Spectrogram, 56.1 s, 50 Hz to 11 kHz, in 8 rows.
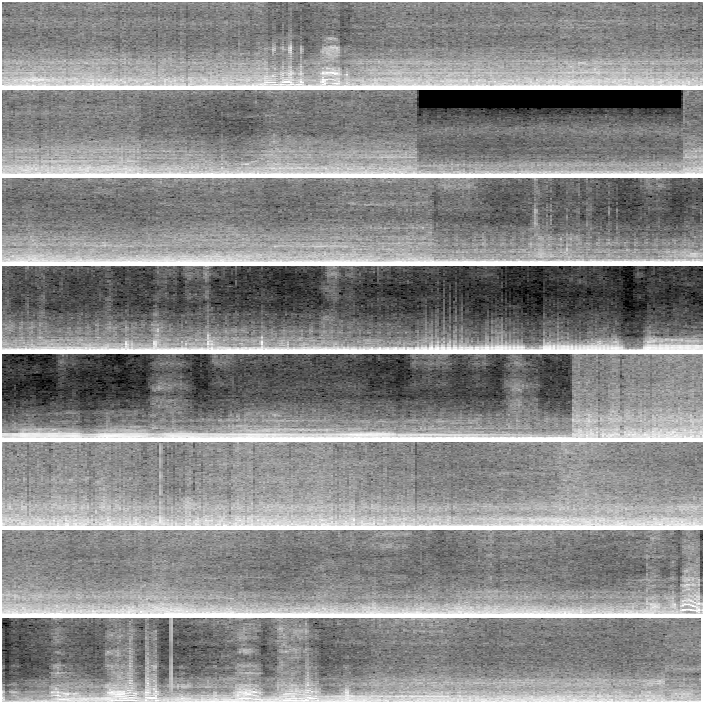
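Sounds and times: wind rushing over microphone: 0:00.0 - 0:18.8, 0:19.7 - 0:56.0
motorcycle engine revving: 0:00.0 - 0:56.0.

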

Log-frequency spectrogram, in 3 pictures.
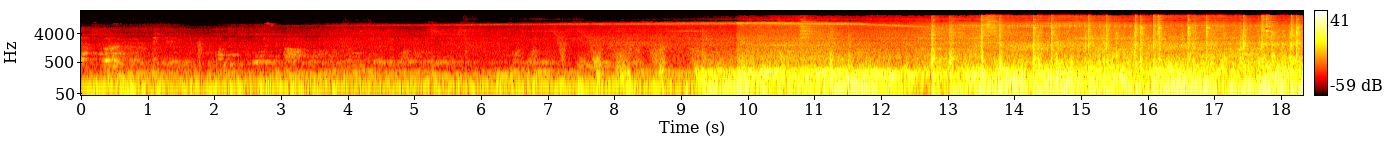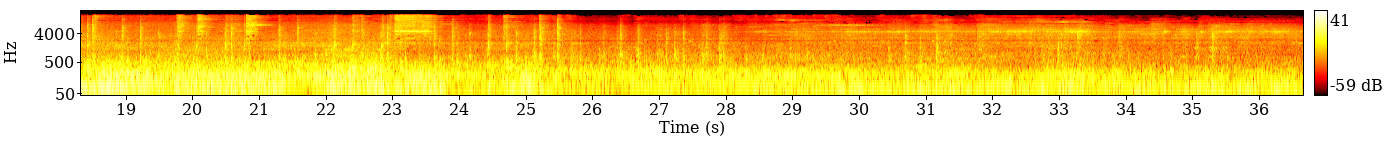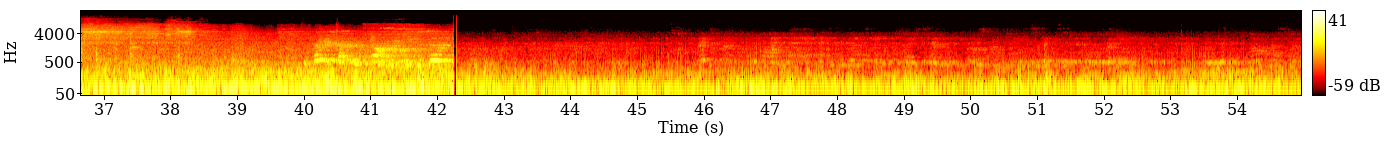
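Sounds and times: high wheel squeal: 0:07.5 - 0:13.7, 0:23.0 - 0:24.0, 0:28.2 - 0:38.7
diesel engines rumbling: 0:09.5 - 0:27.8
train wheels clicking over track: 0:09.8 - 0:39.0.

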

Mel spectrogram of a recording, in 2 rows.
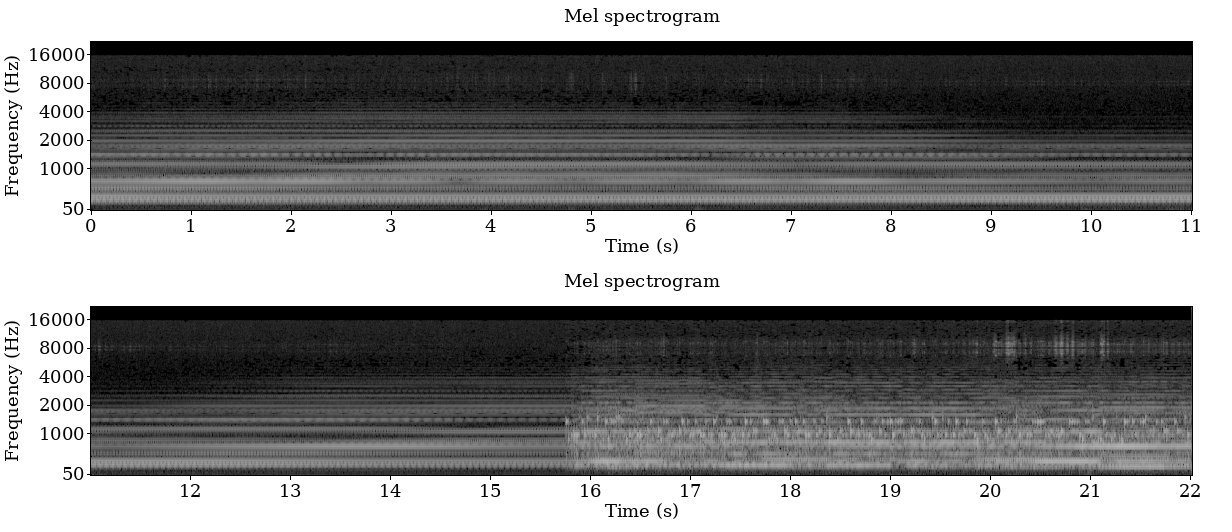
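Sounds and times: sustained synthesizer chord: 0:00.0 - 0:22.0.

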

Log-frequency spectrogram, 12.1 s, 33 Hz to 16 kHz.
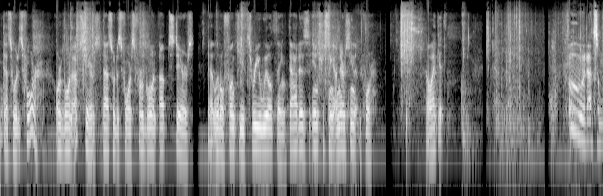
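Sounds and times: equipment knocking and scraping: 0:09.2 - 0:11.4.

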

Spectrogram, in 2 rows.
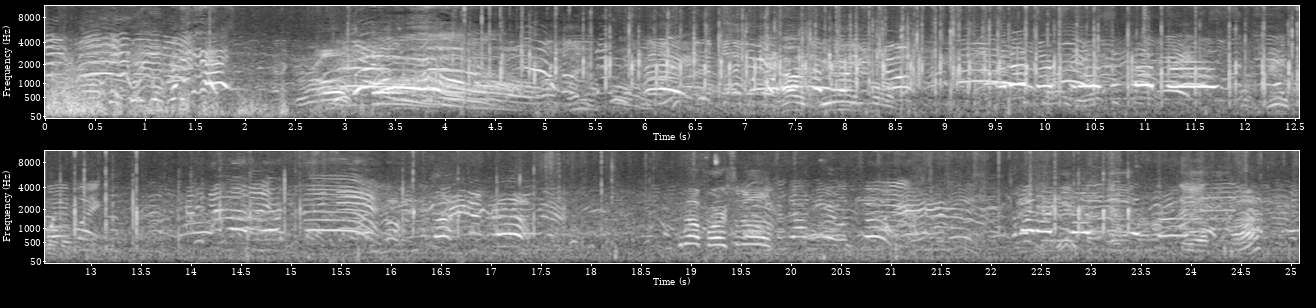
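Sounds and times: players and spectators shouting: 0:00.0 - 0:25.0.

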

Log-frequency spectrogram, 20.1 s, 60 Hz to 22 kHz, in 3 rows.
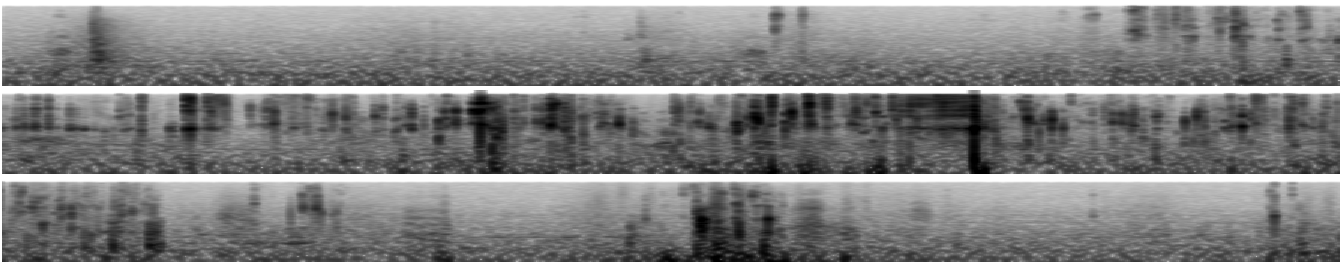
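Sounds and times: dog crunching popcorn: 0:05.4 - 0:15.2, 0:16.6 - 0:17.6.

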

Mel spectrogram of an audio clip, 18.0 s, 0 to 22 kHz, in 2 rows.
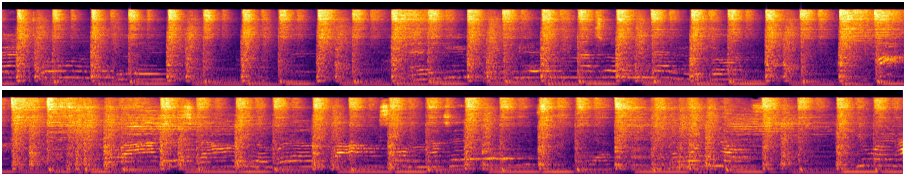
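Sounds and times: drum kit beat: 0:00.0 - 0:18.0
live band playing: 0:00.0 - 0:18.0
low bass: 0:00.0 - 0:18.0.

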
